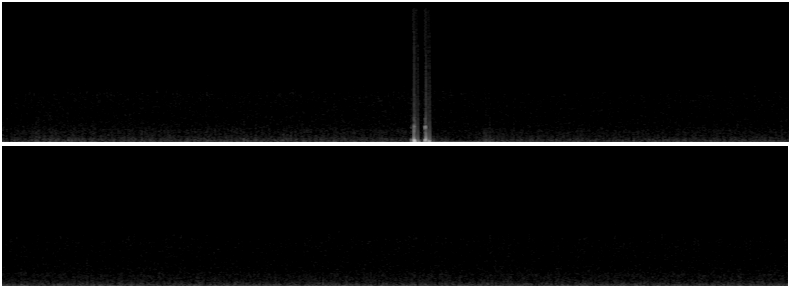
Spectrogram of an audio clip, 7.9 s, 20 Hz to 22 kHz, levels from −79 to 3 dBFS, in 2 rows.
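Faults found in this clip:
Buffer tearing, whole clip: steady robotic buzz at 50 Hz riding on the speech. Output ring buffer out of sync; playback crossing the write point each period, so around half of every buffer replays audio from roughly 70 ms back. 50 Hz fits a 20 ms period.

Periodic USB or driver dropouts, 0.08 s to 7.77 s: regular ticks every 0.062 s, around 150 of them. Something's blocking the USB bus or audio driver on a fixed timer, and each hit skips a couple of milliseconds of audio outright instead of filling with silence.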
